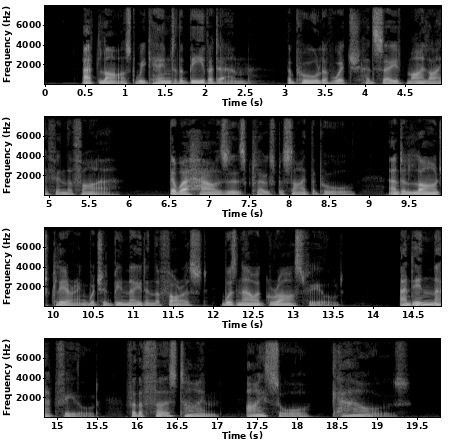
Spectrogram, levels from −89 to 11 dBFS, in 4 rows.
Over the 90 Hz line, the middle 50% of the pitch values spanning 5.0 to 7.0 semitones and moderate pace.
No: very low, 85 Hz; wide, 5.4 semitones; average, 160 wpm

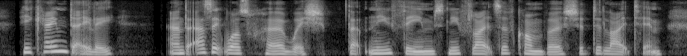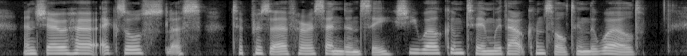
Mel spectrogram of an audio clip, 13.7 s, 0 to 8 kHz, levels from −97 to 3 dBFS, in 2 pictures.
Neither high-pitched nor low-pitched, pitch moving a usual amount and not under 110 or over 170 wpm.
Yes: medium, 155 Hz; average, 4.1 semitones; average, 150 wpm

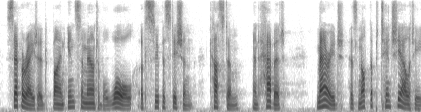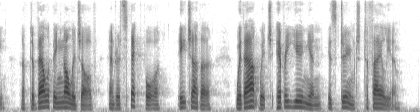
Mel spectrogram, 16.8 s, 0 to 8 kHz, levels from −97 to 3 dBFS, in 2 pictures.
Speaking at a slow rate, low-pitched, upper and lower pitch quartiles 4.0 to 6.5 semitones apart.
Yes: slow, 115 wpm; low, 120 Hz; average, 5.3 semitones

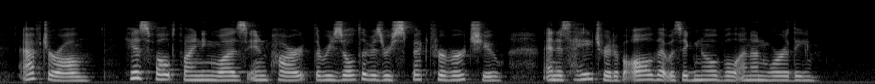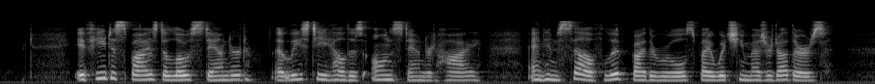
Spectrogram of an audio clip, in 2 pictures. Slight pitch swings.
Yes: narrow, 2.0 semitones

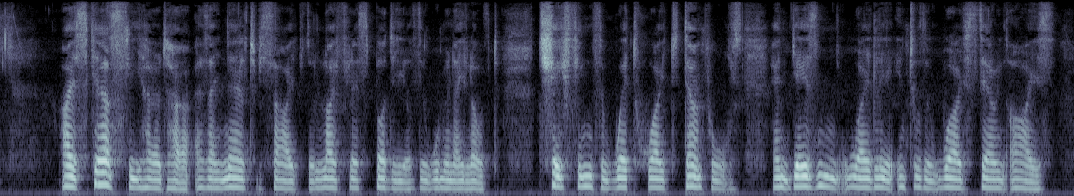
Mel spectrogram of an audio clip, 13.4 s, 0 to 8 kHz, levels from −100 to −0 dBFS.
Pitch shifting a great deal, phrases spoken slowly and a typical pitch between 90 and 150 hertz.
No: average, 2.8 semitones; slow, 130 wpm; low, 135 Hz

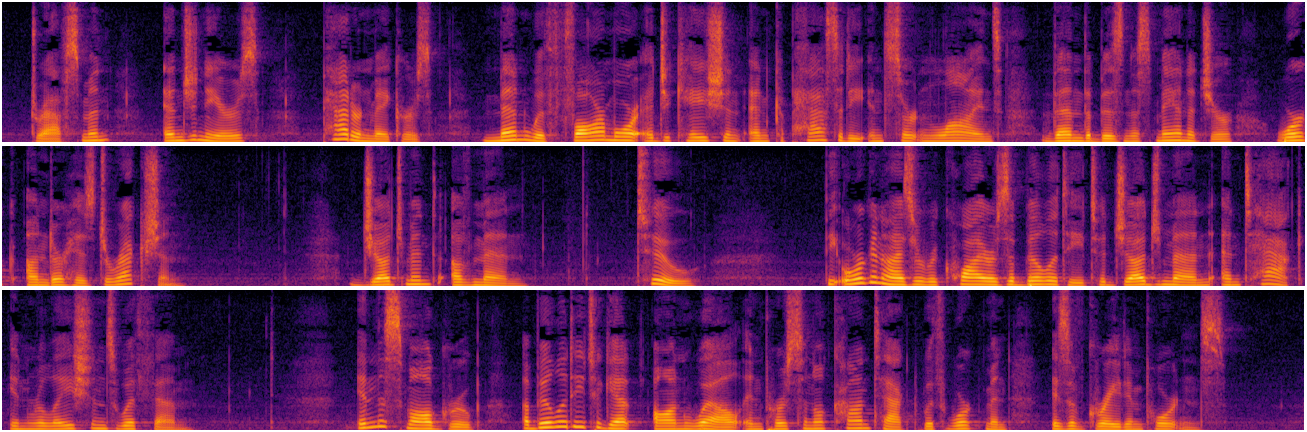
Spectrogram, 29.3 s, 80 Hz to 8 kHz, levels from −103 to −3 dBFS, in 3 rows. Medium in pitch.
Yes: medium, 175 Hz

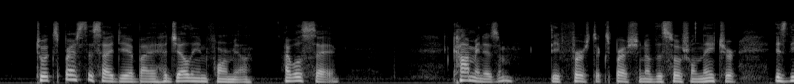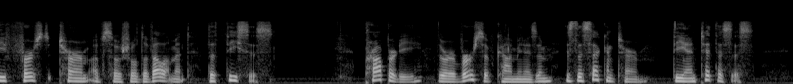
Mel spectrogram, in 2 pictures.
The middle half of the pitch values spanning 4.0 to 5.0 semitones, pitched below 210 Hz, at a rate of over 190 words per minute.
No: average, 4.5 semitones; medium, 140 Hz; average, 145 wpm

